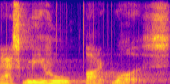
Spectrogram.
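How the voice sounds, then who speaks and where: Pitched in the middle of his range, a man puts on a character voice. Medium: read story. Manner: grave, terse.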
